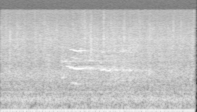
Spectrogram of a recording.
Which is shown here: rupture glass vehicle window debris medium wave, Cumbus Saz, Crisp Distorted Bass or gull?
gull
